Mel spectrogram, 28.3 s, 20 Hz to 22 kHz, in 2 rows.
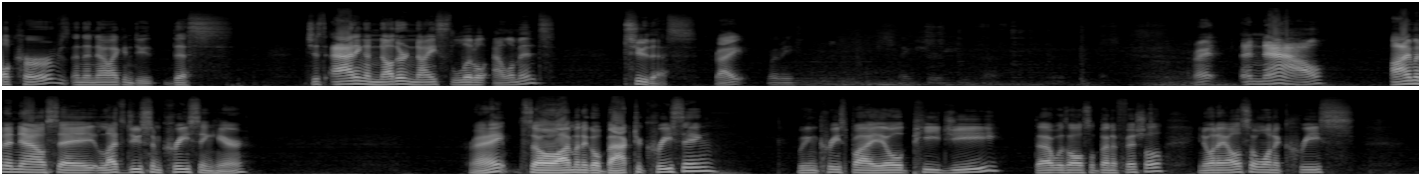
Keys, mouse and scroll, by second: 0.3-3.0 drag, 3.0 ctrl+right click, 5.4 shift+f, 13.9 shift+f, 14.0 alt+right click, 16.5-20.6 drag, 20.6 click, 22.6 alt+right click, 23.1-25.6 right drag, 25.6 space, 27.7 click.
